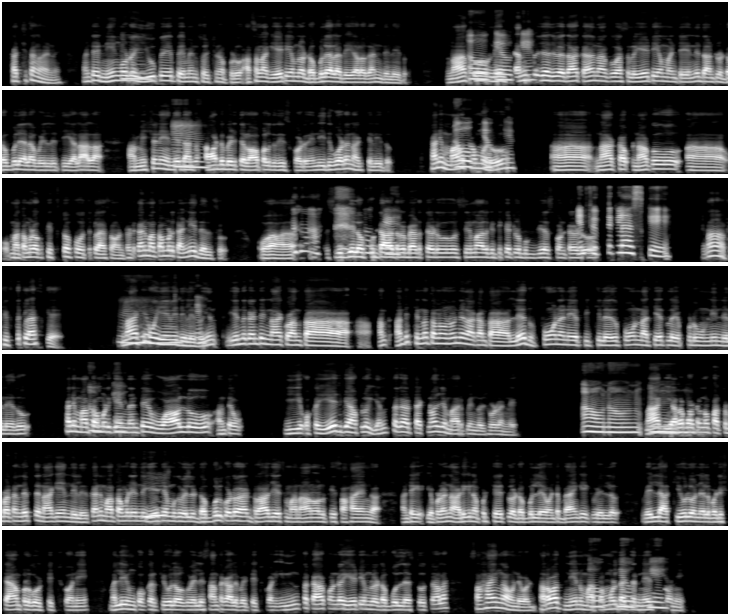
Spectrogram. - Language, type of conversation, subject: Telugu, podcast, మీరు మొదట టెక్నాలజీని ఎందుకు వ్యతిరేకించారు, తర్వాత దాన్ని ఎలా స్వీకరించి ఉపయోగించడం ప్రారంభించారు?
- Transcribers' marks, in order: in English: "యూపీఐ పేమెంట్స్"; in English: "ఏటీఎంలో"; in English: "టెన్త్"; in English: "ఏటీఎం"; in English: "మిషన్"; in English: "కార్డ్"; in English: "ఫిఫ్తో ఫోర్త్ క్లాసో"; chuckle; in English: "స్విగ్గీలో ఫుడ్ ఆర్డర్"; in English: "టికెట్లు బుక్"; in English: "ఫిఫ్త్ క్లాస్‌కే ?"; in English: "ఫిఫ్త్ క్లాస్‌కే"; in English: "ఏజ్ గ్యాప్‍లో"; in English: "టెక్నాలజీ"; in English: "బటన్"; giggle; in English: "ఏటీఎంకి"; in English: "డ్రా"; in English: "క్యూలో"; in English: "క్యూలోకి"; in English: "ఏటీఎంలో"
